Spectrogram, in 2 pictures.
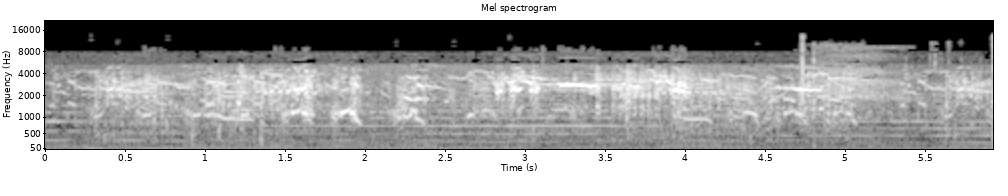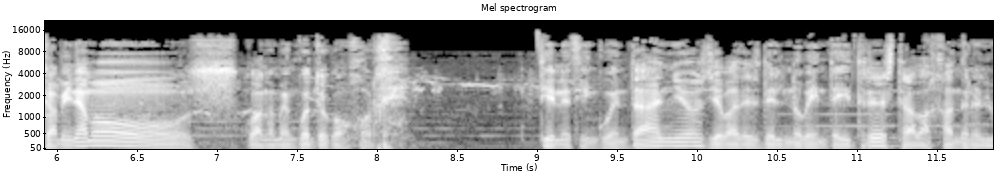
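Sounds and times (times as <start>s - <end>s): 
flock of seagulls calling outside a shipowners' cooperative building: 0.0s - 11.8s
speech: 5.9s - 8.2s, 9.0s - 11.8s.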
